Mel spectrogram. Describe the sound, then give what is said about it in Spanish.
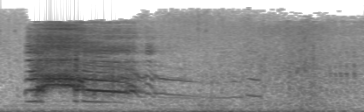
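A scream of pain rings out aboard a ship at midnight in fog, one loud, piercing cry lasting over a second, its pitch sliding down as it breaks off, leaving a faint windy hiss behind. “Un grito de dolor.”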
